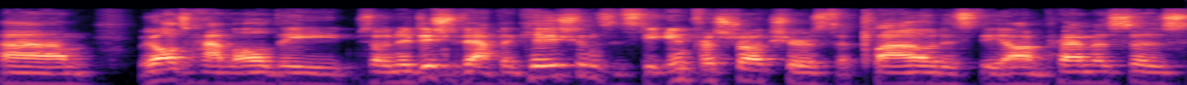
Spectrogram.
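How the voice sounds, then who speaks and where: Intonation stays fairly even as a man speaks with an Irish accent. He moves at a fairly quick pace. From Ireland, rural Tipperary. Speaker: tech executive. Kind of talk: interview. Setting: podcast.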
